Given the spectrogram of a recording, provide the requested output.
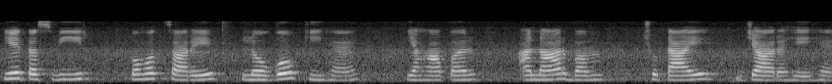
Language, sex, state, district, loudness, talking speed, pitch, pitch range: Hindi, female, Haryana, Rohtak, -18 LUFS, 110 wpm, 225 Hz, 210-245 Hz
